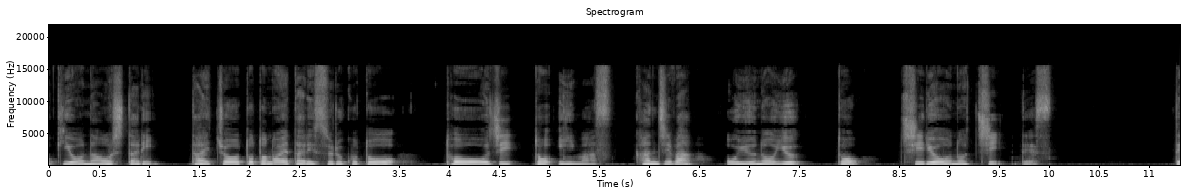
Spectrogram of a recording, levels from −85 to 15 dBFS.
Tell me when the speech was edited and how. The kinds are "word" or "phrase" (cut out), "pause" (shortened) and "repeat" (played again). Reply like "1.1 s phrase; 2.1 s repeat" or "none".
5.8 s pause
